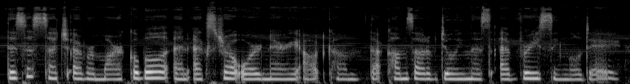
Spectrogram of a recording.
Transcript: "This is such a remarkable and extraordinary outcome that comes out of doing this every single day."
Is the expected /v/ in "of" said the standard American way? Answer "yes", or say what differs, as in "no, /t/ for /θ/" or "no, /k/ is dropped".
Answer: yes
